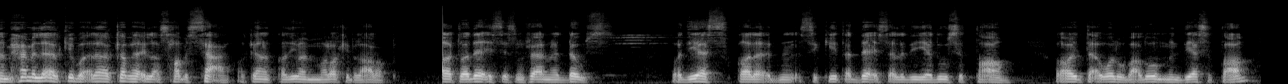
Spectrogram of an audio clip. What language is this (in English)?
Arabic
